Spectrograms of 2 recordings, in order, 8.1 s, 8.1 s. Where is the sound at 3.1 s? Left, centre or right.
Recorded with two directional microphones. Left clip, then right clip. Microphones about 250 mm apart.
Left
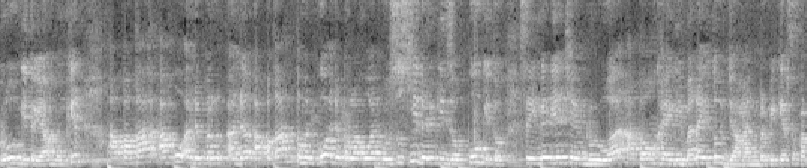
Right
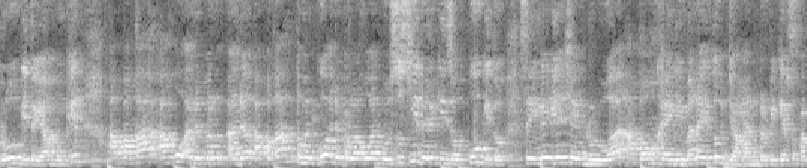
Left.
